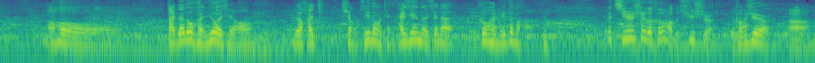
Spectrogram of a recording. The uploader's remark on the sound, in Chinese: S19.2017科幻苹果核圣诞趴现场采访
